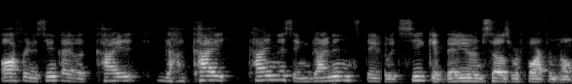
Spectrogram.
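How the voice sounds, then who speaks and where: A man with an American accent, fairly high in pitch with ordinary pitch variation, at a moderate pace. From United States. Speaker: financial advisor. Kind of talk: conference presentation.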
